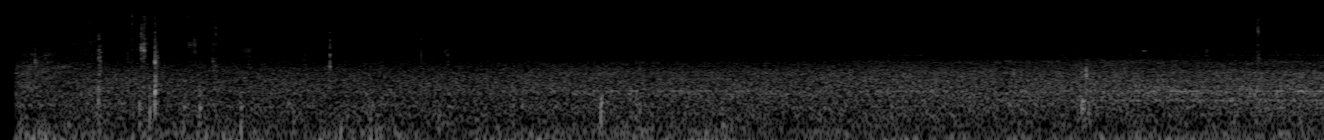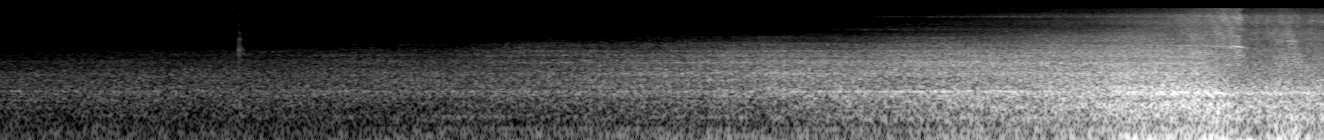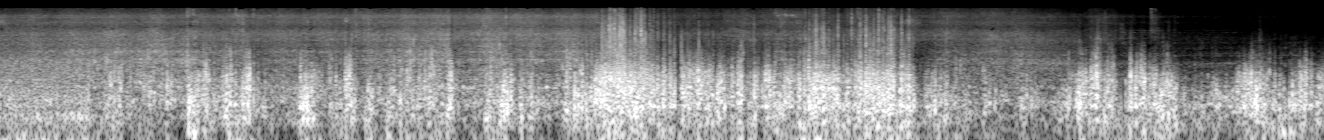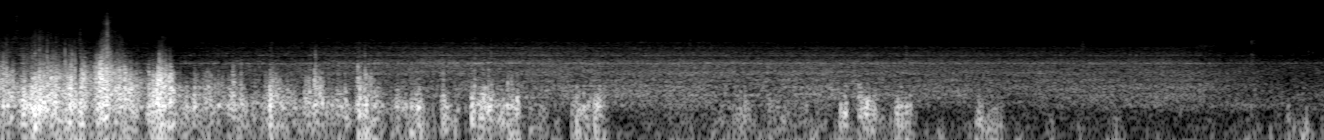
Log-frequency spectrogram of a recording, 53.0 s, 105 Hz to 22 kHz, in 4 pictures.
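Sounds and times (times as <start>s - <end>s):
diesel locomotive engines: 0.1s - 52.9s.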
